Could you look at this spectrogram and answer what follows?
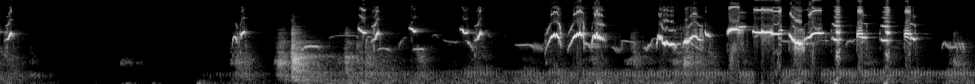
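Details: Oriental magpie-robin in competitive singing: after a quiet start, a rapid run of varied whistled notes, sliding and warbling phrases and sharp chirps builds to a dense, fast burst in the final seconds.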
